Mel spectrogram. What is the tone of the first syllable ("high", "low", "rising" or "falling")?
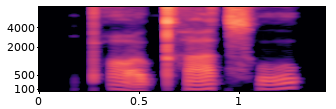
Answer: low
